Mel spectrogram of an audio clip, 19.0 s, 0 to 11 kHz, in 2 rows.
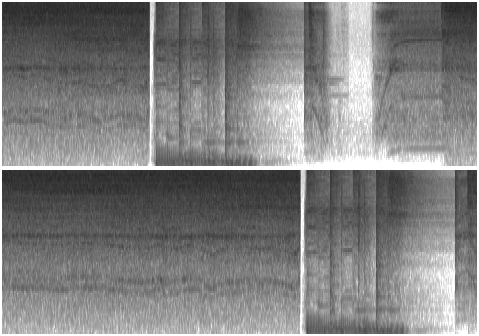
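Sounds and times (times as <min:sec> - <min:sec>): circular saw cutting boards: 0:00.0 - 0:03.0, 0:06.0 - 0:06.8, 0:07.4 - 0:15.6, 0:18.5 - 0:19.0.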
